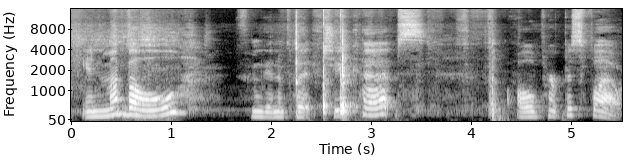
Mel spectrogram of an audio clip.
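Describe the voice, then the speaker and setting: Very slow and with lively intonation, a woman speaks in a Southern US accent with a dark, mellow tone. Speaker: home cooking channel host. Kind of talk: cooking tutorial. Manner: casual, folksy.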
